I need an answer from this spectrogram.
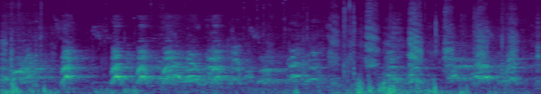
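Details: A single pet dog giving short, repeated mid-pitched barks about once or twice a second, with faint background noise and a few soft thumps.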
